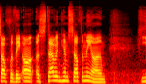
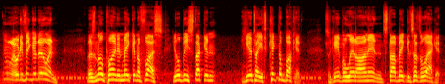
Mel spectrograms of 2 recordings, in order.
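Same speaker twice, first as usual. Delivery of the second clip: higher, sharp telling-off; scolding guard; 4 semitones higher than usual. Acted. Guard telling the new prisoners to stop the racket, scolding. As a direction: bark down at the noisy prisoners.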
